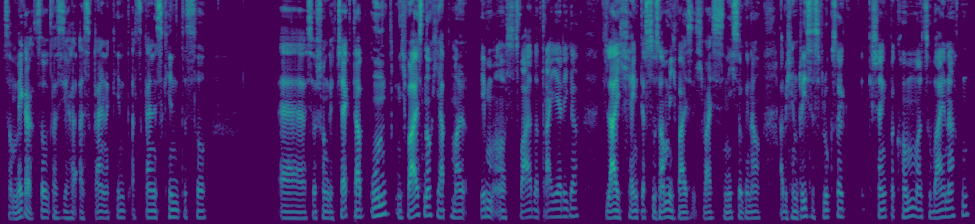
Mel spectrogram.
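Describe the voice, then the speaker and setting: Tiefe Stimme, junger Mann aus Kolumbien, trockener Klang, lockeres Plaudern mit vielen Füllwörtern. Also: male voice, low-pitched, steady tone, brisk, no room sound, studio quality. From Colombia. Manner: rambling, many restarts and fillers. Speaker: podcast co-host. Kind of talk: casual chat.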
